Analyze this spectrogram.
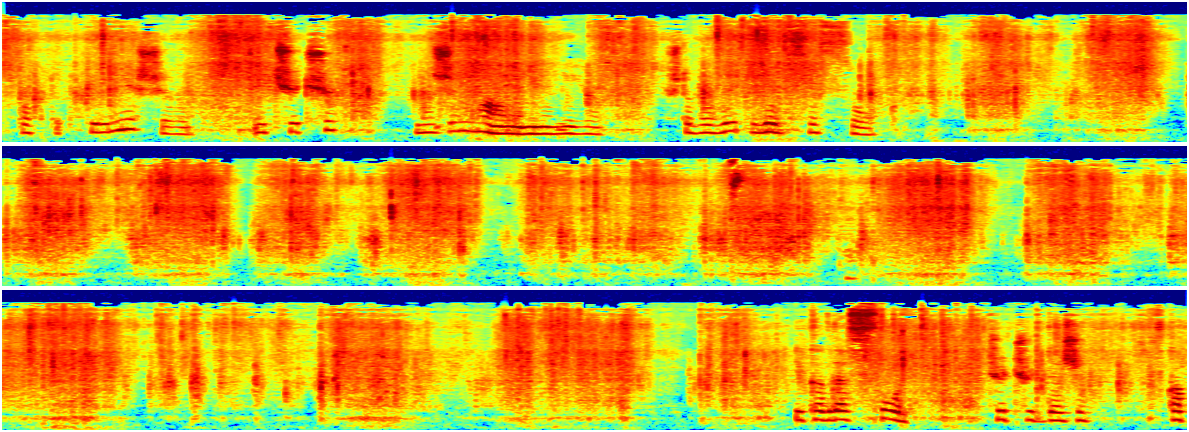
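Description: Hands squeeze and scrunch wet shredded cabbage with soft crunching and squelching.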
